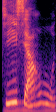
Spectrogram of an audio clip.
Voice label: "ji2 xiang2 wu4", Chinese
